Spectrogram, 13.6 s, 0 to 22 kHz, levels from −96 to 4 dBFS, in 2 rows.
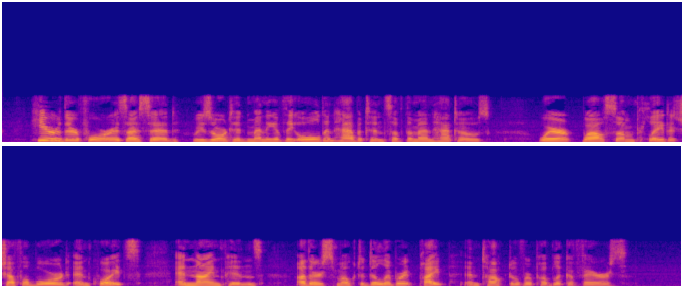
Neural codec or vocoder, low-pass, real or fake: none; 7.2 kHz; real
